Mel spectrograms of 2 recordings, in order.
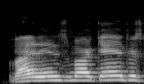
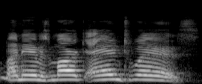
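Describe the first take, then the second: First: Said in the usual way. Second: Slow panicked name. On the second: Pretend.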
